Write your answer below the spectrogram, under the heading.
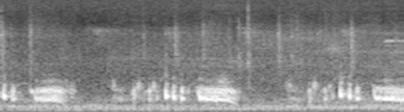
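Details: Pigeon cooing steadily: short stuttered notes alternate with full, rolling coos about every one and a half seconds, low-pitched and resonant.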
